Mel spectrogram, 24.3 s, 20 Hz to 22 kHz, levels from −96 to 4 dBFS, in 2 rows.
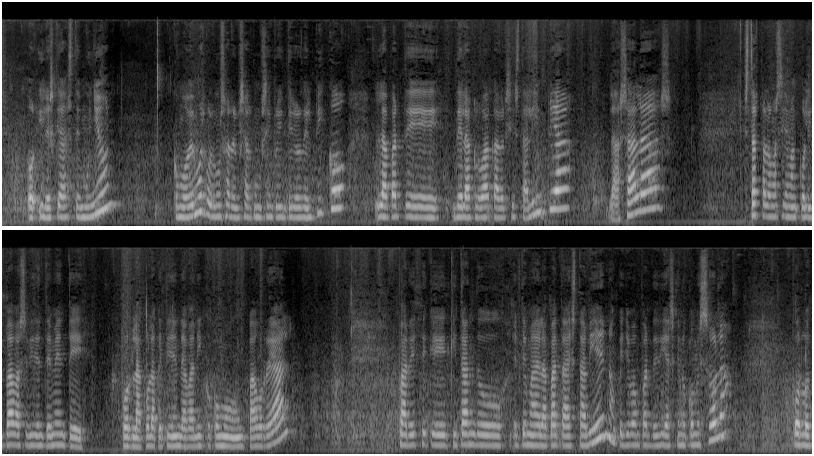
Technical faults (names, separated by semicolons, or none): none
